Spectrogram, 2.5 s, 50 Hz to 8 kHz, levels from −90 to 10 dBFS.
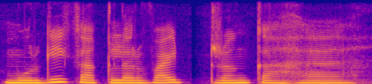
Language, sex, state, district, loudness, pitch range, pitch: Hindi, female, Jharkhand, Palamu, -12 LUFS, 210-225 Hz, 220 Hz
